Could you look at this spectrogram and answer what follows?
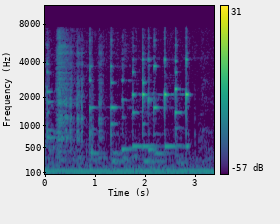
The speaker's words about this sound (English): Sorry about that. I forgot to turn my cell phone off. That's probably Joe Biden or someone calling.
